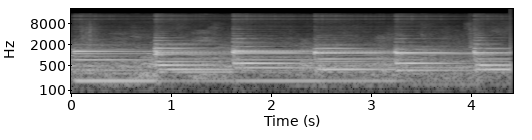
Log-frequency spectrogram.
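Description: Slow piano music: five chords struck a little under a second apart, each left to ring and fade before the next.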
